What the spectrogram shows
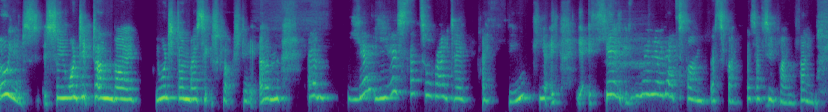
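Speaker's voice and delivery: very high, over-eager, people-pleasing voice. Showing how some of us answer requests, in a people-pleasing voice. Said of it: "that wanting to please people voice".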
